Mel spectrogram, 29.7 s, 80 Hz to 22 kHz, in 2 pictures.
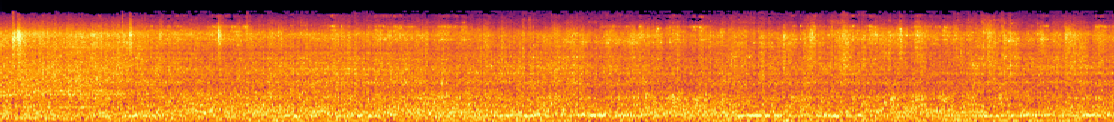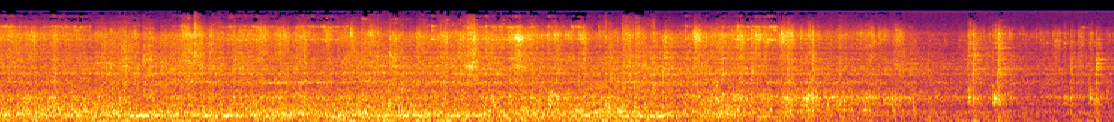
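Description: Passenger train hauled by an FS E444 electric locomotive pulling out and passing close by: a steady rumble of locomotive and coaches with wheels clacking over rail joints. It fades over the last few seconds as the last coach pulls away.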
